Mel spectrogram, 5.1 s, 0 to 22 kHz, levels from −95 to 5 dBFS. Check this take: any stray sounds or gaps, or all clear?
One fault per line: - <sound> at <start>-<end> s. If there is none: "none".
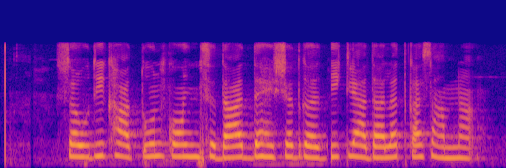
- dropout at 3.3-3.3 s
